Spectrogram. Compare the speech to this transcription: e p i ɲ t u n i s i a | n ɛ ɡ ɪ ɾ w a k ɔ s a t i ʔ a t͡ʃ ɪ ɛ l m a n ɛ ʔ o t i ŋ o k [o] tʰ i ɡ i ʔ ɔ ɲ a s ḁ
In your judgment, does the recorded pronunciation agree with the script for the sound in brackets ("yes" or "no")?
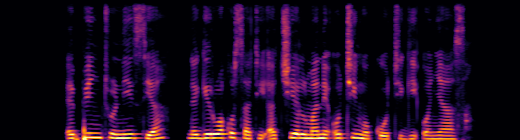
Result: yes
